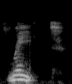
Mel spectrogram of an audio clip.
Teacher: So this is a voiceless sound. Okay, the T sound is voiceless.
